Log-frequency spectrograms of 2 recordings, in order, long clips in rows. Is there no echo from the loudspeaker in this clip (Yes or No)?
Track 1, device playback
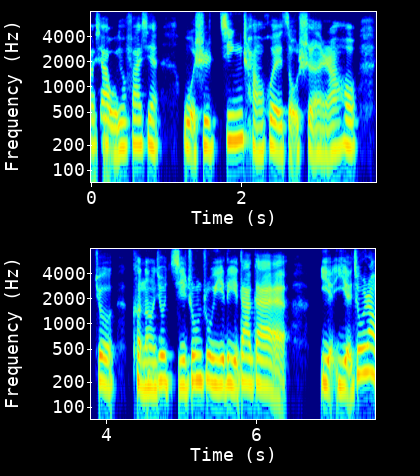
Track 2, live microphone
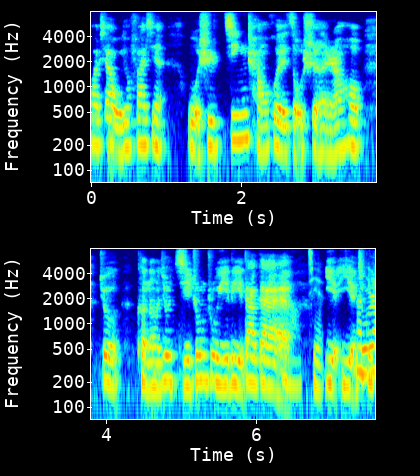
No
